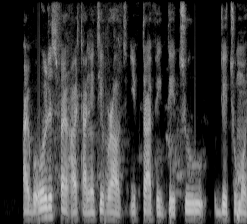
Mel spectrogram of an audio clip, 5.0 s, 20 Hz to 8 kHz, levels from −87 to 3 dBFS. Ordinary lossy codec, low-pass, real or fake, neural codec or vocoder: none; none; real; none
